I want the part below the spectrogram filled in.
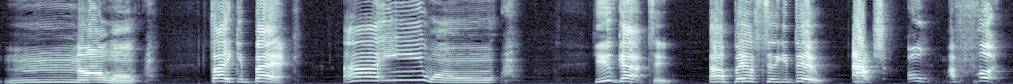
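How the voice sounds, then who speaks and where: An excitable young boy from a storybook, acted out by a man. The voice is pitched high and sharp, with a taunting, exclaiming way of talking. He bickers like a brother out in the woods. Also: normal speed. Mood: taunting, heated.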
